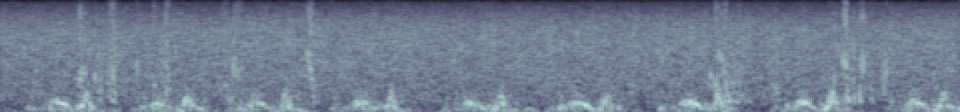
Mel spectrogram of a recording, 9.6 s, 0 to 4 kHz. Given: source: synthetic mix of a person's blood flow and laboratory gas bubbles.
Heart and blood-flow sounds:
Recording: Doppler ultrasound of blood flow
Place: precordium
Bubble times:
0.76-1.41 s: bubbles
1.50-1.74 s: bubbles
2.21-2.49 s: bubbles
3.05-3.27 s: bubbles
7.08-7.80 s: bubbles
8.25-8.76 s: bubbles
8.79-8.96 s: bubbles
From the record:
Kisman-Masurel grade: 222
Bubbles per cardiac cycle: several, 3 to 8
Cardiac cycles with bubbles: 10 to 50%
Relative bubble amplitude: moderate (0.250 to 0.450)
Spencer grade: 2 (many but less than half of the cardiac periods contain bubble signals, singularly or in groups)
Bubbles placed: only in the low amplitude regions of the cardiac cycle

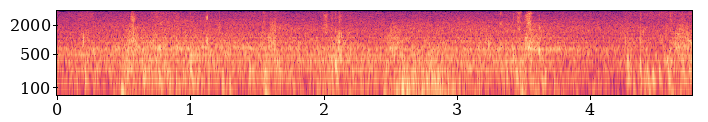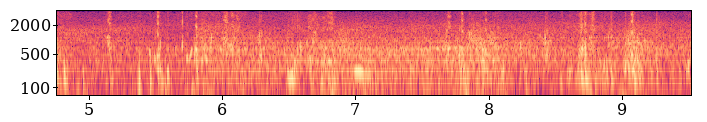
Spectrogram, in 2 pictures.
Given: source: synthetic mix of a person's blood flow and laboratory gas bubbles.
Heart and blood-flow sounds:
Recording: Doppler ultrasound of blood flow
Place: subclavian vein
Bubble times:
0.15-0.28 s: bubbles
0.50-1.18 s: bubbles
1.40-1.71 s: bubbles
1.91-2.20 s: bubbles
2.66-2.73 s: bubbles
2.76-3.06 s: bubbles
3.14-3.69 s: bubbles
4.22-4.88 s: bubbles
5.11-5.19 s: bubbles
5.36-6.19 s: bubbles
6.23-6.36 s: bubbles
6.45-6.90 s: bubbles
7.66-9.33 s: bubbles
9.40-9.52 s: bubbles
From the record:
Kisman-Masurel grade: 342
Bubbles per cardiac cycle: rolling drumbeat, 9 or more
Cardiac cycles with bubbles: 100%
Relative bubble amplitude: moderate (0.250 to 0.450)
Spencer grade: 3 (all of the cardiac periods contain showers or single bubble signals, but not dominating or overriding the cardiac motion signals)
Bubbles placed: anywhere in the cardiac cycle

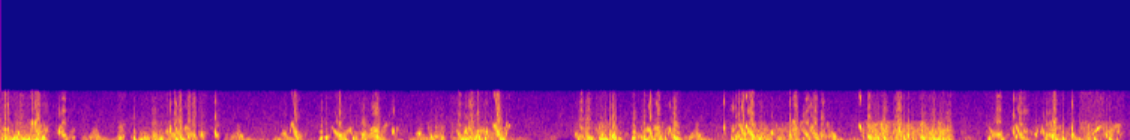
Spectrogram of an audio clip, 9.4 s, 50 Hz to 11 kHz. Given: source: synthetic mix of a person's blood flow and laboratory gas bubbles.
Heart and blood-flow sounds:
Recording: Doppler ultrasound of blood flow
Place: precordium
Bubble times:
0.00-0.43 s: bubbles
0.45-0.63 s: bubbles
0.96-1.83 s: bubbles
2.33-2.56 s: bubbles
2.63-3.35 s: bubbles
3.54-4.28 s: bubbles
4.76-5.20 s: bubbles
5.24-5.69 s: bubbles
5.94-6.92 s: bubbles
7.12-7.96 s: bubbles
8.19-9.36 s: bubbles
From the record:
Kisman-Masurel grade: 444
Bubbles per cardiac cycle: continuous sound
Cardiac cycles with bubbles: 100%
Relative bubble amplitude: maximal (0.775 to 0.999)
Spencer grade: 4 (maximum detectable bubble signal sounding continuously throughout systole and diastole of every cardiac period, and overriding the amplitude of the normal cardiac signals)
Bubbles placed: only in the low amplitude regions of the cardiac cycle

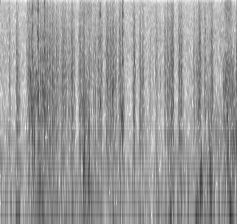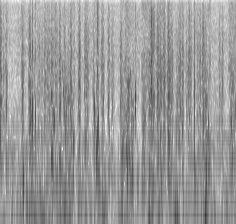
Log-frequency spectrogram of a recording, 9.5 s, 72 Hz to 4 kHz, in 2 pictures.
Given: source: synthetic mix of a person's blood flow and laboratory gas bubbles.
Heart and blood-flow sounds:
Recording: Doppler ultrasound of blood flow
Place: subclavian vein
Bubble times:
0.53-0.94 s: bubbles
1.59-1.83 s: bubbles
1.97-2.04 s: bubbles
2.21-2.29 s: bubbles
2.38-2.49 s: bubbles
3.95-4.25 s: bubbles
4.43-4.77 s: bubbles
4.84-4.89 s: bubbles
5.14-5.25 s: bubbles
5.31-5.47 s: bubbles
5.73-5.84 s: bubbles
5.97-6.25 s: bubbles
6.57-6.77 s: bubbles
7.14-7.86 s: bubbles
7.91-8.03 s: bubbles
8.08-8.16 s: bubbles
8.36-8.43 s: bubbles
8.59-8.66 s: bubbles
8.82-8.96 s: bubbles
9.29-9.48 s: bubbles
From the record:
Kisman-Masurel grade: 242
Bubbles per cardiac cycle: several, 3 to 8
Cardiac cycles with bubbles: 100%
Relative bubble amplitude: moderate (0.250 to 0.450)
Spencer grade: 3 (all of the cardiac periods contain showers or single bubble signals, but not dominating or overriding the cardiac motion signals)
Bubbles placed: anywhere in the cardiac cycle

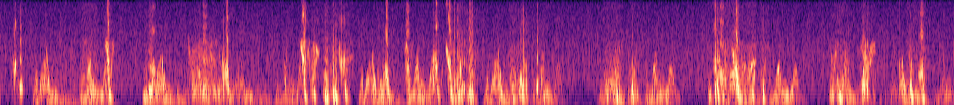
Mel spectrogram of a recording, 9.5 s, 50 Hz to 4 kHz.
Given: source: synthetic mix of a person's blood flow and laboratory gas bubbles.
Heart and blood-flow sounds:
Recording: Doppler ultrasound of blood flow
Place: precordium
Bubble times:
0.11-0.25 s: bubbles
0.81-0.99 s: bubbles
1.02-1.15 s: bubbles
1.42-1.63 s: bubbles
1.87-2.34 s: bubbles
2.98-3.54 s: bubbles
3.77-3.94 s: bubbles
4.04-4.13 s: bubbles
4.31-4.79 s: bubbles
5.08-5.30 s: bubbles
5.33-5.42 s: bubbles
6.03-6.24 s: bubbles
6.28-6.41 s: bubbles
7.07-7.57 s: bubbles
7.60-7.69 s: bubbles
8.29-8.49 s: bubbles
8.58-8.76 s: bubbles
9.06-9.27 s: bubbles
9.53-9.55 s: bubbles
From the record:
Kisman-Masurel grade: 243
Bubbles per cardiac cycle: several, 3 to 8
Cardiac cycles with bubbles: 100%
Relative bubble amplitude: loud (0.450 to 0.775)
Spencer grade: 3 (all of the cardiac periods contain showers or single bubble signals, but not dominating or overriding the cardiac motion signals)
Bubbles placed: only in the low amplitude regions of the cardiac cycle

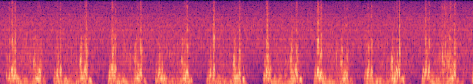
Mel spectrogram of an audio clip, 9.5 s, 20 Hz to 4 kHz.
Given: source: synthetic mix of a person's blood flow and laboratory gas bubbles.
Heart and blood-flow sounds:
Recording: Doppler ultrasound of blood flow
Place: precordium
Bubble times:
0.11-0.30 s: bubbles
8.77-9.06 s: bubbles
From the record:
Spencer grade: 1 (occasional bubble signal discernible with the cardiac motion signal, with majority of cardiac periods free of bubbles)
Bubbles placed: anywhere in the cardiac cycle

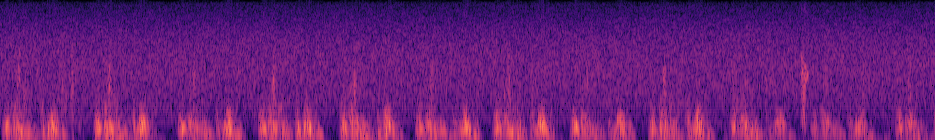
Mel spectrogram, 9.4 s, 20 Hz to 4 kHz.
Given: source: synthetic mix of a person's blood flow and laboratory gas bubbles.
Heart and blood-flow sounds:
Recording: Doppler ultrasound of blood flow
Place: precordium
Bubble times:
8.00-8.10 s: bubbles
From the record:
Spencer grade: 1 (occasional bubble signal discernible with the cardiac motion signal, with majority of cardiac periods free of bubbles)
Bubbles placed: anywhere in the cardiac cycle

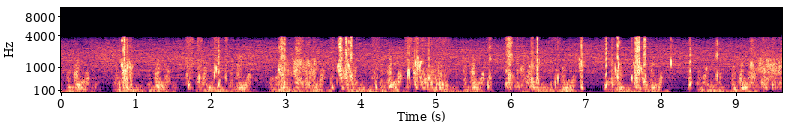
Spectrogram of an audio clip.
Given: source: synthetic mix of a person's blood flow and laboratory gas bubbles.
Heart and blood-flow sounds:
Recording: Doppler ultrasound of blood flow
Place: precordium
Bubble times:
0.76-0.99 s: bubbles
1.66-1.90 s: bubbles
2.02-2.25 s: bubbles
2.89-3.42 s: bubbles
3.59-3.96 s: bubbles
4.16-4.27 s: bubbles
4.60-5.22 s: bubbles
5.68-5.79 s: bubbles
5.92-6.22 s: bubbles
6.26-6.41 s: bubbles
6.52-6.68 s: bubbles
6.91-7.01 s: bubbles
7.24-7.51 s: bubbles
7.60-7.87 s: bubbles
8.12-8.19 s: bubbles
8.37-8.46 s: bubbles
8.73-8.85 s: bubbles
9.19-9.63 s: bubbles
From the record:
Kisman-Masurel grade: 233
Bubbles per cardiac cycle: several, 3 to 8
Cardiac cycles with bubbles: 50 to 99%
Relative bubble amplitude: loud (0.450 to 0.775)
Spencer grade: 3 (all of the cardiac periods contain showers or single bubble signals, but not dominating or overriding the cardiac motion signals)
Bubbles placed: only in the low amplitude regions of the cardiac cycle

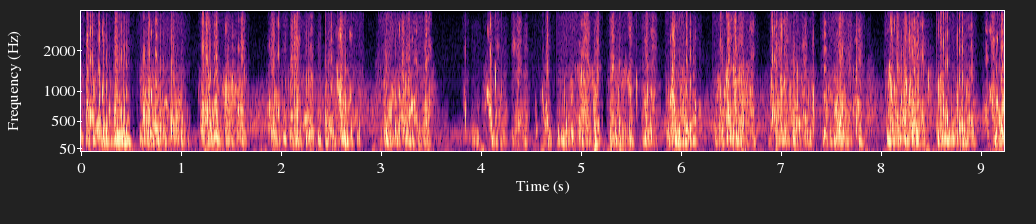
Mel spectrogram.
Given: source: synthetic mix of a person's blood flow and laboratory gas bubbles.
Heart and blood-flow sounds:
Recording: Doppler ultrasound of blood flow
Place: subclavian vein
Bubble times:
0.00-1.10 s: bubbles
1.17-1.70 s: bubbles
1.85-2.83 s: bubbles
2.97-3.54 s: bubbles
3.81-5.22 s: bubbles
5.25-5.80 s: bubbles
5.83-6.22 s: bubbles
6.31-6.78 s: bubbles
6.85-7.36 s: bubbles
7.39-7.90 s: bubbles
8.03-9.24 s: bubbles
From the record:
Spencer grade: 4 (maximum detectable bubble signal sounding continuously throughout systole and diastole of every cardiac period, and overriding the amplitude of the normal cardiac signals)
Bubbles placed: anywhere in the cardiac cycle

